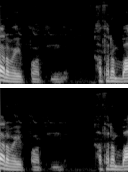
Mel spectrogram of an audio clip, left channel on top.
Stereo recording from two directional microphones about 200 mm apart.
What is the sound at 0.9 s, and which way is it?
Speech, 15° left (ahead or behind).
